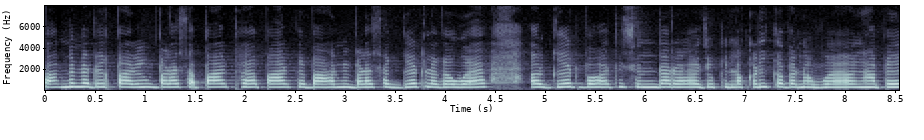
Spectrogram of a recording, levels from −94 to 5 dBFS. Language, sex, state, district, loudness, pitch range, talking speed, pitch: Hindi, female, Odisha, Sambalpur, -14 LUFS, 300-315 Hz, 240 wpm, 305 Hz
